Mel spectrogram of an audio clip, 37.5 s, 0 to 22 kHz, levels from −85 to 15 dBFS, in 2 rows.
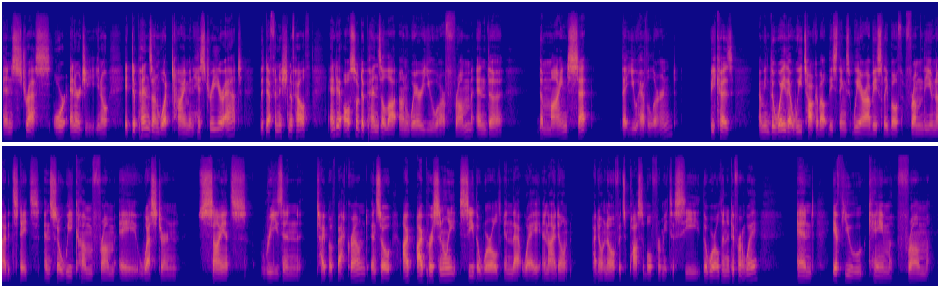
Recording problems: thin; very; fading below 450 Hz

